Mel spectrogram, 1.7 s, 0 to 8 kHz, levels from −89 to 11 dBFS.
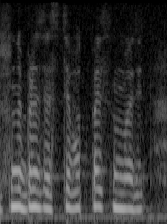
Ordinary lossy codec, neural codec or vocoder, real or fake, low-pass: none; none; real; none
